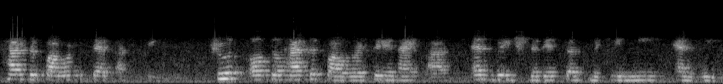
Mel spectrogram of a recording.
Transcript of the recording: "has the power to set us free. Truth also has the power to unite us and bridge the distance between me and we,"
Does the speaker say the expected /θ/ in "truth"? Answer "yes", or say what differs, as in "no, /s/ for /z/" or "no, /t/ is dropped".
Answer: no, /s/ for /θ/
